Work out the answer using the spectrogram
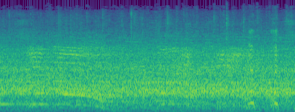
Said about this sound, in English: And everybody also gets chicken. So that's another reason why they're cheering.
